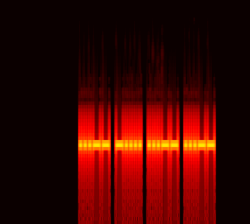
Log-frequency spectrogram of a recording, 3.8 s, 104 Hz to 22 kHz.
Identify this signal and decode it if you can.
Morse code, heard as a keyed tone, about 34 wpm, 700 Hz. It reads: 3633
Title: Common Cut Numbers - 4-Digit 35wpm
